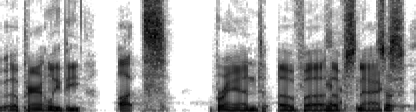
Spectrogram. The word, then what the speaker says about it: Utz: No, so I guess it's pronounced Utz is the chip company in Pennsylvania.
